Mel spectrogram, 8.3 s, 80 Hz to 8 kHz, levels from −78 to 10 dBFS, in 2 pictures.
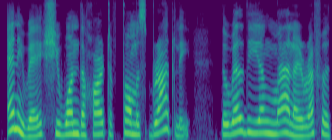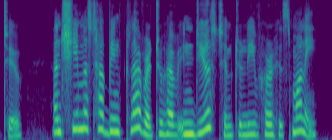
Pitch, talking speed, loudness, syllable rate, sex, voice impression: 235 Hz, 215 wpm, -15 LUFS, 5.8 syllables/s, female, feminine, adult-like, powerful, slightly bright, muffled, slightly raspy, intellectual, elegant, lively, slightly strict, slightly sharp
